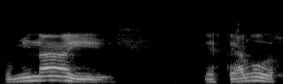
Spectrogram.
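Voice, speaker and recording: A man answering as a student in an online language class, hesitant and halting, listing words with fillers. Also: medium pitch, animated, slightly rough, lo-fi sound. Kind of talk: class participation.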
